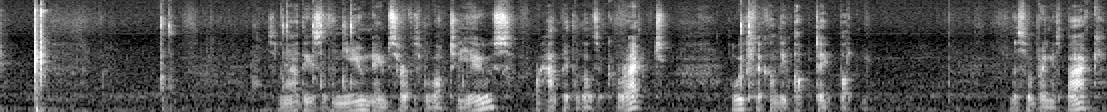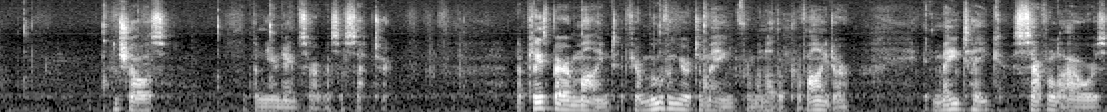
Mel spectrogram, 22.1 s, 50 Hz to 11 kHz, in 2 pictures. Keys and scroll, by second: 0.0-0.9 typing.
